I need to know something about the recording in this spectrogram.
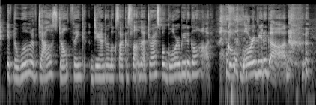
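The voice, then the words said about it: Put-on Southern Bible Belt accent. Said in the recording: “your Bible Belt impression”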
